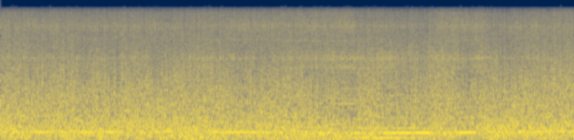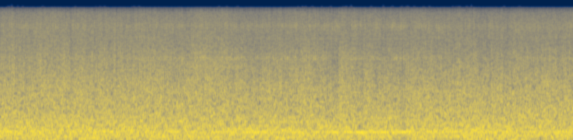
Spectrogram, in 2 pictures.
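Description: A small electric motor hums steadily, rising and falling in pitch.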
